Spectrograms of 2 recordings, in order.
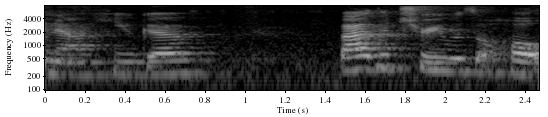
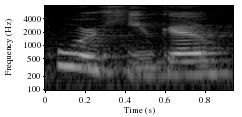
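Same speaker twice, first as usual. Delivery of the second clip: usual speaking voice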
